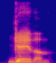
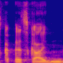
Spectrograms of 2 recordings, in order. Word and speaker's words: Gaiden: Gaiden. It's Gaiden in Japanese. Yeah, I know. They don't pronounce A as an E in Japan.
